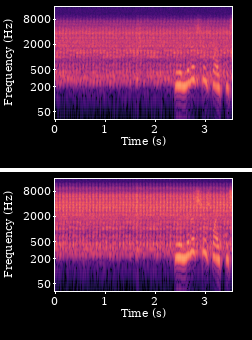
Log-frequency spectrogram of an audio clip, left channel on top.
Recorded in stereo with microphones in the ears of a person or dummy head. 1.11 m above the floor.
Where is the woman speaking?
30° right (ahead or behind), 0.9 m.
